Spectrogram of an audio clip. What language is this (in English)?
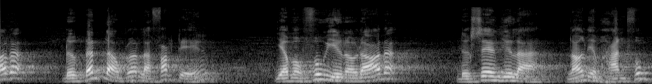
Vietnamese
